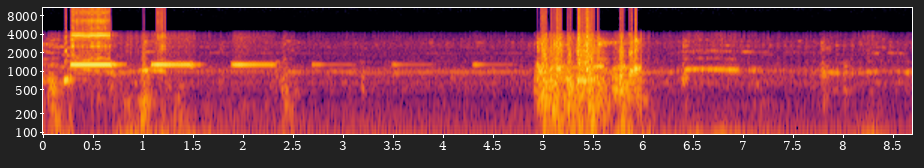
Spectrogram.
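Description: Garbage truck's automated side-loader arm tipping a recycling bin into the hopper over the truck's running engine: a string of warning beeps, a little under a second apart, fades out in the first half. About five seconds in a loud clatter comes as the bin is emptied.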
